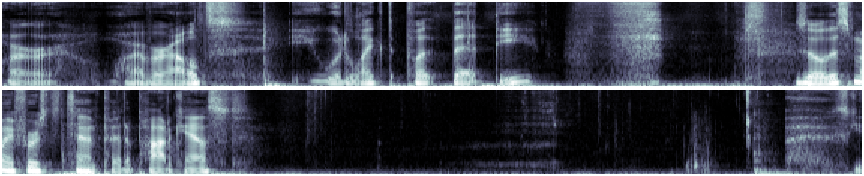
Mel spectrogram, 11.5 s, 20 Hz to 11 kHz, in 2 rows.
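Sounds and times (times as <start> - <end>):
speech: 0.0 - 4.4, 5.0 - 7.4
person sipping and swallowing lemon water: 8.8 - 11.3.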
